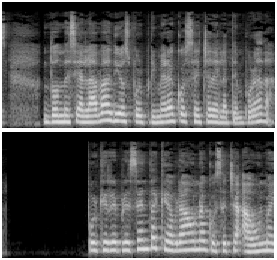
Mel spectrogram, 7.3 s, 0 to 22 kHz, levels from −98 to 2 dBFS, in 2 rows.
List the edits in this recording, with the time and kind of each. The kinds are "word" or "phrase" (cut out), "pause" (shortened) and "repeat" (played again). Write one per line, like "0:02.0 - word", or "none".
none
